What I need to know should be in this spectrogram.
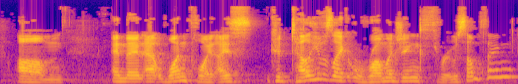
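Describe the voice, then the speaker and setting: The delivery moves at a moderate pace with lively intonation. Noticeable background noise sits behind the voice. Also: man. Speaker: podcast guest. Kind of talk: casual chat.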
